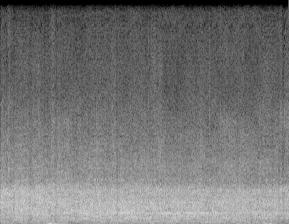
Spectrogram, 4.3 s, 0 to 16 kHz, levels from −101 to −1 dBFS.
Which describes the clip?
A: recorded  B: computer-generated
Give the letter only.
B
